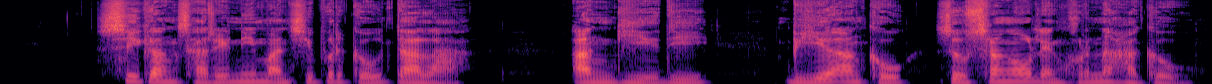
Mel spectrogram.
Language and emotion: Bodo, fearful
